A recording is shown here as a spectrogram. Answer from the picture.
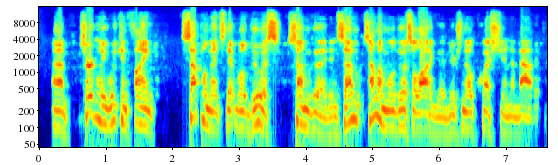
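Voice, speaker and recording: Talking at a fairly quick pace with an American accent, a man has a fairly low, somewhat breathy voice with very wide pitch swings. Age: 60s. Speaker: author and health speaker. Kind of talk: talk on a group call. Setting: group call.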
